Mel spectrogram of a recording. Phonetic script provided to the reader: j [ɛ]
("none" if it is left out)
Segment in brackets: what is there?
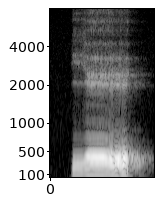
e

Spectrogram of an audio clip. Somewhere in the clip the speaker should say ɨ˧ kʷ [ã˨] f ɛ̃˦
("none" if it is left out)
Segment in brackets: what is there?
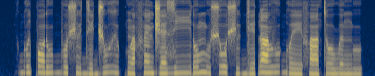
ã˨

